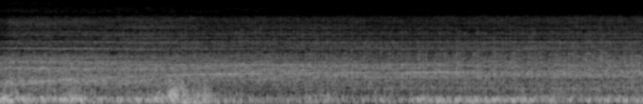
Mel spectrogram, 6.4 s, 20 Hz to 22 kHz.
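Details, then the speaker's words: Ford 6.0 Powerstroke King Ranch idling with a newly installed KC Stage 2 10-blade VGT turbo during the VGT relearn: a thin high whistle drifts up in pitch over the diesel clatter as the vanes close, then opens to a deeper tone. Normal turbo whistle. "so what you guys are going to hear when it's going through the relearn process is you'll hear the veins close they hear that high-pitched whistle and then you'll slowly hear them start to open up and you'll get that deep tone"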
